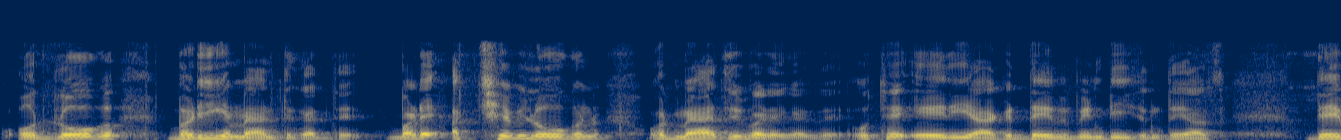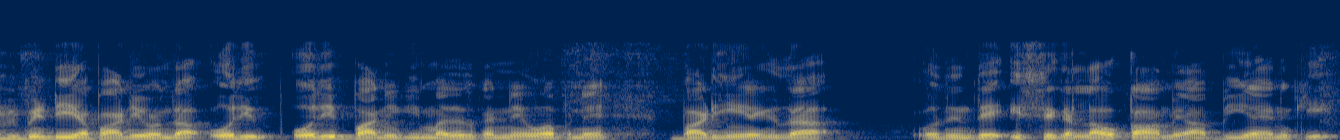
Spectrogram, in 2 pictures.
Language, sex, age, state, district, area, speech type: Dogri, male, 18-30, Jammu and Kashmir, Reasi, rural, spontaneous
